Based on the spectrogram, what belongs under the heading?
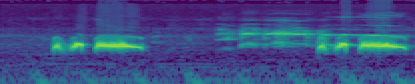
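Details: Spotted dove decoy, 'thúc' call for luring wild birds into traps: two three-part phrases of paired short coos and a long buzzy coo, about two and a half seconds apart, with a thin whistle between them.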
